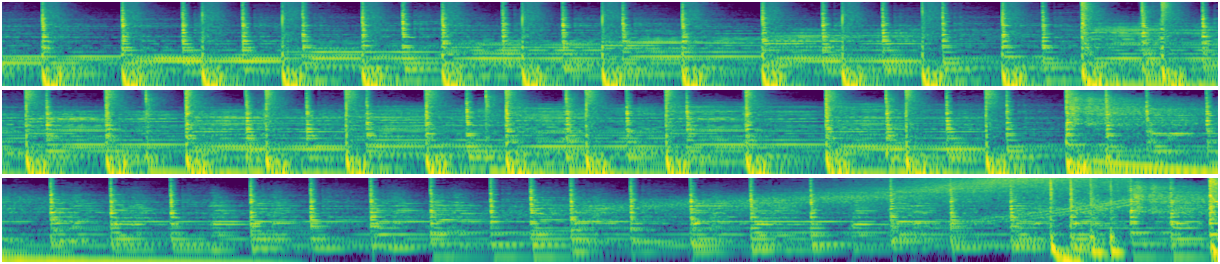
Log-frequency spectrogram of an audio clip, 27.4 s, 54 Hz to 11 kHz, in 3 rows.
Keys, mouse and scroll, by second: 0.1 l, 0.6-1.1 scroll up 1, 1.1 click, 2.0 space, 2.1 scroll down 1, 2.3 p, 2.5-4.5 drag, 4.5 scroll down 1, 4.8 middle click, 5.1-5.6 scroll up 1, 5.7 l, 6.2 click, 8.2 e, 8.3 scroll up 1, 8.5 click, 9.2-9.5 scroll down 1, 9.6 middle click, 10.1 click, 10.3 scroll down 1, 10.5 middle click, 10.8-11.3 scroll up 1, 11.3 click, 11.7 middle click, 12.0 space, 12.4 p, 12.8-14.5 drag, 14.5 scroll down 1, 14.7 middle click, 15.6 scroll down 1, 15.8-17.0 middle drag, 17.0 click, 17.4-18.0 scroll up 1, 18.0 middle click, 18.3 scroll up 1, 18.7 middle click, 19.1-19.9 scroll down 1, 20.0 click, 20.3-21.0 scroll up 1, 21.0-22.9 drag, 24.0 right click, 24.4 click, 24.9 right click, 25.5 click.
